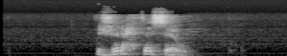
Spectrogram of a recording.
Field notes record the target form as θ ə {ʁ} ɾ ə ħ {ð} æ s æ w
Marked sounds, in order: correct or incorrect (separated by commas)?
incorrect, incorrect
